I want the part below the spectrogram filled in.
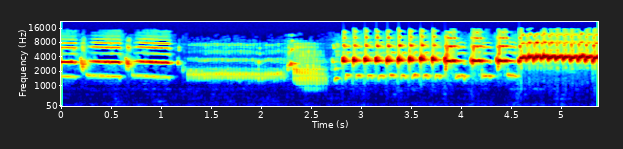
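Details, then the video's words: A male canary runs through varied song phrases: ringing repeated notes, a low flat buzz, a short harsh burst, then quick chopped notes and a bright high trill at the end. "Canario Cantado - Cantec de canar mascul"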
